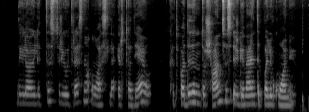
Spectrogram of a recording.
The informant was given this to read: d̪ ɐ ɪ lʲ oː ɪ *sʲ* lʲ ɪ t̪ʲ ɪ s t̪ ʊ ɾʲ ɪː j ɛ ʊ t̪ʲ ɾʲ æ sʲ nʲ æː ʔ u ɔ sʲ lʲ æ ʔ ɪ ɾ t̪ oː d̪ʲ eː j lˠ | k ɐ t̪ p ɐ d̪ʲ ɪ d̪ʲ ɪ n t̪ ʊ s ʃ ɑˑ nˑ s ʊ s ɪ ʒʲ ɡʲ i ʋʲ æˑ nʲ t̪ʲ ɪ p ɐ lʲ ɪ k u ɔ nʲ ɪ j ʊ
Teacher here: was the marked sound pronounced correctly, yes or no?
no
